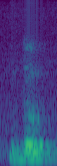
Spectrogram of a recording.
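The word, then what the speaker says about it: दुःख: दुख, इसका उच्चारण करके देखिए। दुख, दुख। देखिए दुख, दु पे विसर्ग लगने से क्या इस पे बल पड़ रहा है उच्चारण करने में।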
